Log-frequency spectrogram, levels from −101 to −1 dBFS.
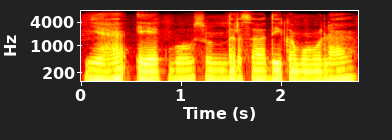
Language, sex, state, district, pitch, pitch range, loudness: Hindi, male, Uttar Pradesh, Saharanpur, 120 Hz, 115-120 Hz, -17 LUFS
